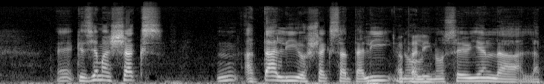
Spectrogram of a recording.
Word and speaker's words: Jacques Attali: conjunto de papers que se llama Jacques Attali Jacques Attali en Sevilla en la pronunciación correcta pero es un autor que vaticina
